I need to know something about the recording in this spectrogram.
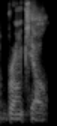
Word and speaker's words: bronchial: primary bronchi okay yeah this one would be bronchial it's like a q right ch sounds like a q so bronchial bronchial okay this is 3 which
